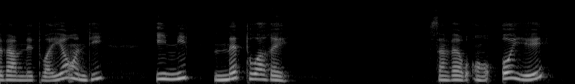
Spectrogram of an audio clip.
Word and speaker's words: nettoierait: Le E ne se prononce pas. Mais il faut l'écrire.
